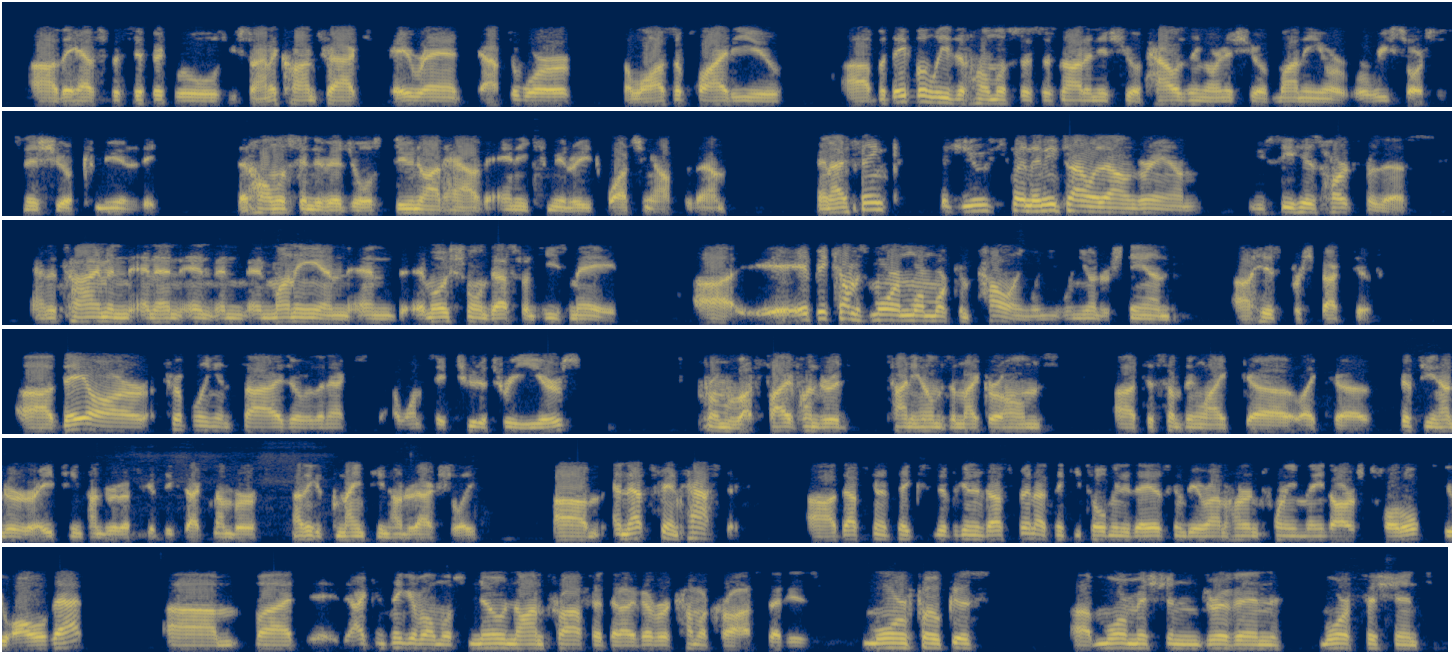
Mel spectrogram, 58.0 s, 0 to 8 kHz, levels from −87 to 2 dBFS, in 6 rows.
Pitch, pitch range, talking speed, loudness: 110 Hz, 100-125 Hz, 210 wpm, -18 LUFS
